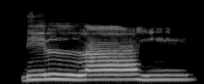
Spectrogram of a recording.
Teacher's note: ada tawasudnya sedikit ya di lam, ditahan lagi sedikit lagi. billahi. Ya, kalau yang awalan tadi terlalu cepat.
